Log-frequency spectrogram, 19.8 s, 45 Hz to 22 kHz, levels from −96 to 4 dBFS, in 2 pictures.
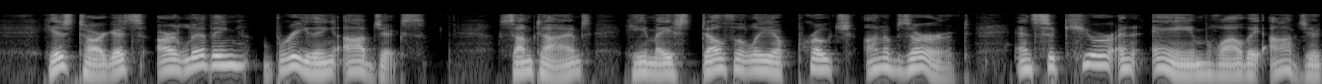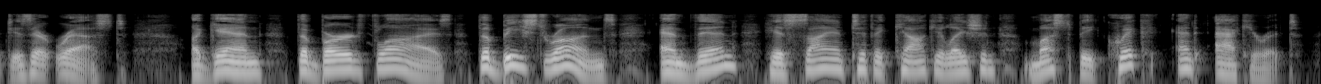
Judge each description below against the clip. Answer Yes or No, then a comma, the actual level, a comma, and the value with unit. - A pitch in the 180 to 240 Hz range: No, low, 125 Hz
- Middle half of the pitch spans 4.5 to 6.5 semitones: Yes, average, 5.0 semitones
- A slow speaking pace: Yes, slow, 120 wpm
